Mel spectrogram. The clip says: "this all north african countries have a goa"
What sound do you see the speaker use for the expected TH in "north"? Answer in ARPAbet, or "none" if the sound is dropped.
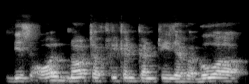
T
